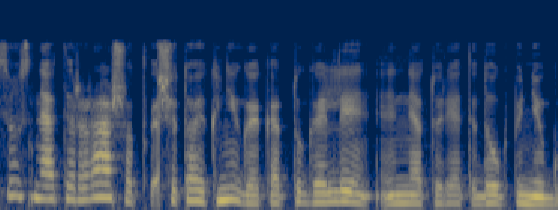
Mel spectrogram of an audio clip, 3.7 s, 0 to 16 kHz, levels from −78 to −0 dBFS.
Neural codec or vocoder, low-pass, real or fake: none; 7.2 kHz; real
